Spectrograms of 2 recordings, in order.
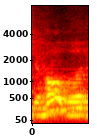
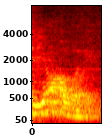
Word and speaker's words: Yahweh: Well, now they discovered that that's not the correct way to pronounce the Hebrew letters that were originally pronounced Jehovah. It's closer to Yahweh.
